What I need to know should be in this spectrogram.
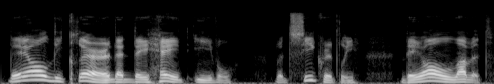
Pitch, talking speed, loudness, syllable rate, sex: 125 Hz, 160 wpm, -16 LUFS, 4.6 syllables/s, male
